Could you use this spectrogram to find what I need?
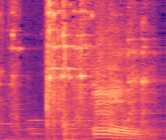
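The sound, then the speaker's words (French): A china cup breaks with a sharp, bright crash of shattering pieces, followed at once by a voice crying out. “Oh! Bah, voilà que je la casse. Oh, bah, voilà qui casse la tasse.”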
